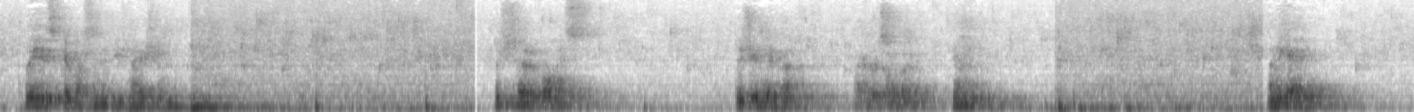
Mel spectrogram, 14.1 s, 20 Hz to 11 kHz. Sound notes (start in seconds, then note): 11.2 soft voice murmurs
